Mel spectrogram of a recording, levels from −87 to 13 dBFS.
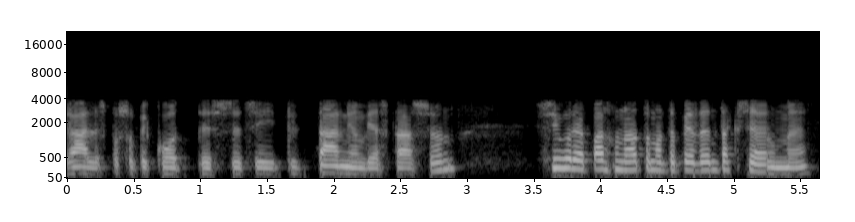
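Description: Throughout, the speech carries the iLBC codec's narrowband signature. The line passes roughly 200 Hz to 3.5 kHz, and the codec damage is plainly audible as a rough, slightly synthetic texture. Each 30 ms frame's excitation is coded independently, which fits iLBC's 13.33 kbps mode.

From 5.19 to 5.26 s, lost iLBC frames leave a 60 ms gap, consistent with two missing 30 ms frames. The decoder fills it by repeating the last pitch cycle mixed with noise, heard as a briefly held, buzzy vowel. Because frames stand alone, the voice recovers immediately afterwards.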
